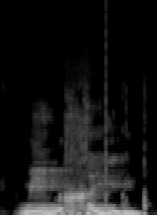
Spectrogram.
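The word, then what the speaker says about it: مِنْ خَيْرٍ: Min khayri. Min khayri. Khayri. Min khayri. You see that this noon, it is pronounced. We did not hinder it or hide it.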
